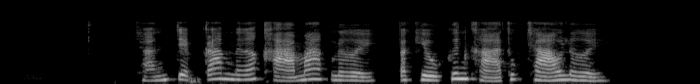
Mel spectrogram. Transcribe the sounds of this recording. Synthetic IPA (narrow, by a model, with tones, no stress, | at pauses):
t͡ɕʰa˦˥nt͡ɕe˨˩p̚klaː˥˩mnɯ˦˥ɐkʰaː˩˦maː˥˩k̚lɤː˧j | t̪a˧kʰi˧˩wkʰɯ˥˩nkʰaː˩˦t̪ʰu˦˥k̚t͡ɕʰaː˦˥wlɤː˧j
